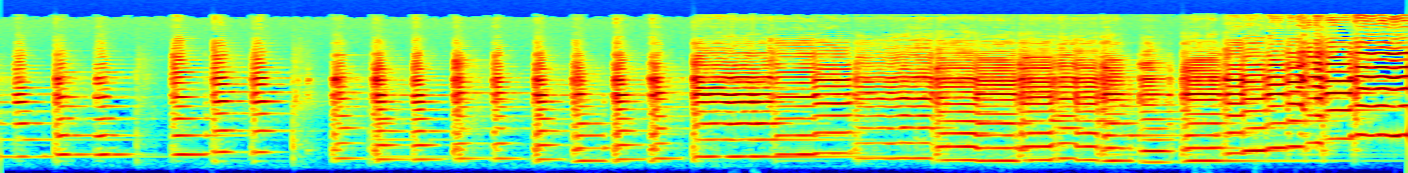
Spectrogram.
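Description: Solo violin, bowed, playing an orchestra part: short separate notes at about three or four a second for the first five seconds, then louder, longer connected notes, with a line climbing in pitch near the end.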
